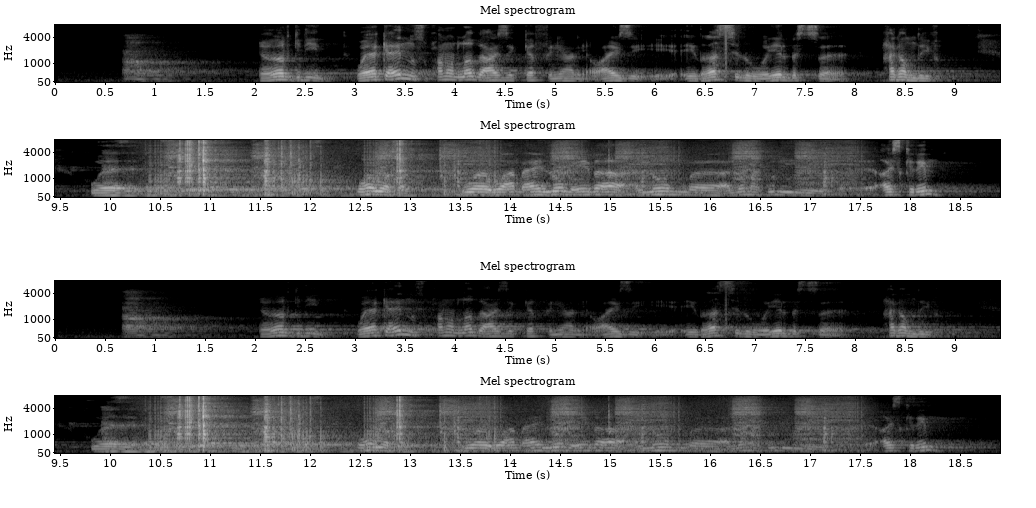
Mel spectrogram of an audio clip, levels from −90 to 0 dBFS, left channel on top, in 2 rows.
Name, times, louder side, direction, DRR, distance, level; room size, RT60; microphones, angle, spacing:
voice 1, 2.0-2.8 3.0-7.9 8.3-8.9 9.8-10.2 12.5-13.0 13.4-18.3, left 7 dB, 75° left, 0.4 m, -39 dB
voice 2, 9.6-12.3 12.7-13.0 13.8-13.9, equal, 50° right, 3.9 m, -45 dB
sound 1, 10.3-17.6, right 1 dB, 5° right, 0.6 m, -37 dB
29.5 x 19.5 x 5.4 m
head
